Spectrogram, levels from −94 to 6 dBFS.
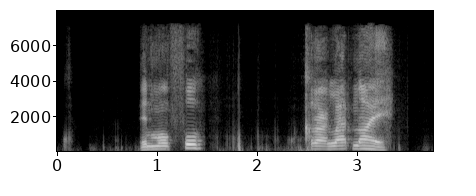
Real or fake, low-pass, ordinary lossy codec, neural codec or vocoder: fake; 7.2 kHz; MP3, 64 kbps; codec, 16 kHz, 0.8 kbps, ZipCodec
